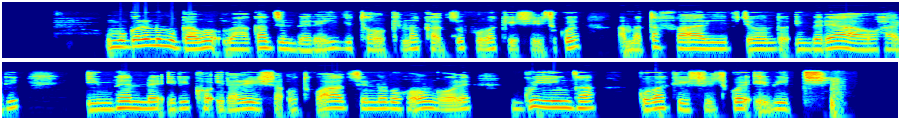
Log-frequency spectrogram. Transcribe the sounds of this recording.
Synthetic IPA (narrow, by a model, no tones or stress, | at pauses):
umuɡo̞ɾe̞numuɡaβo̞βahaɡazimbe̞ɾe̞̰jiɡitʰo̞̰kʰenakʰa̰zukṵβakʰḭʃḭd͡ʒɡwe̞ | a̰matafaːɾijvjo̞ːndo̞̰ʔimbe̞ɾe̞jaːho̞haɾiː | mhe̞ne̞ʔiɾikʰo̞ʔiɾaɾiʃa̰ʔutwa̰ːt͡sinuɾuho̞̰ːŋɡo̞̰ɾʔe̞ | ɡwiːŋa | ɡ̥uβakʰiʃid͡ʒɡwe̞ʔḭβitʰi̥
